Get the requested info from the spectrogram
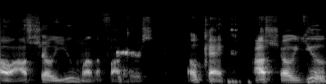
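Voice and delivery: put-on voice with attitude, defiant. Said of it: "with an attitude".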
